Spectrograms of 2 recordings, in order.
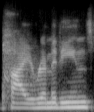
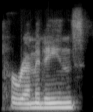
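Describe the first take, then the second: First: The first syllable sounds like the word 'pie'. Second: The first syllable is a short 'pih' sound. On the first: This version supports a memory aid. "I always pronounce them pyrimidines because I think it's easier for students to hear" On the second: This is the standard pronunciation. "I know it's pronounced pyrimidines"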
